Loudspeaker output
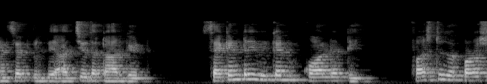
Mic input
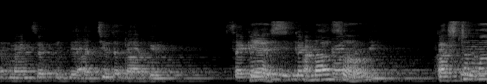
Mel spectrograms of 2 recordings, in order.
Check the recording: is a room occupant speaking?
Yes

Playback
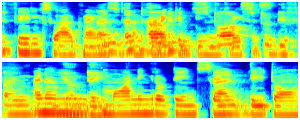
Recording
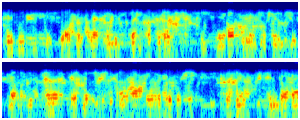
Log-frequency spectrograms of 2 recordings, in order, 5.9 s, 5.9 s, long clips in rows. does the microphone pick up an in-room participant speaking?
No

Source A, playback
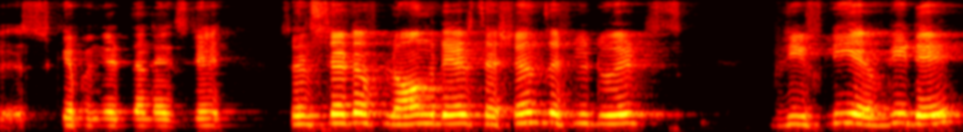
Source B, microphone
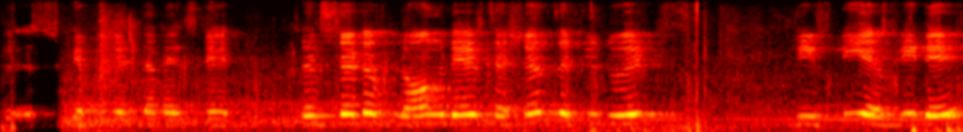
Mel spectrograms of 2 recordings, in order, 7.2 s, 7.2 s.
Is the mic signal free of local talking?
Yes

